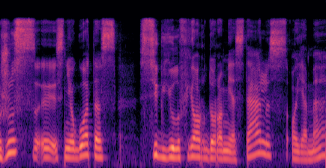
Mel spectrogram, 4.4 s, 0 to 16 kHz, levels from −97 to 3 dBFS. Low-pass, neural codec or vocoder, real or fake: 10.8 kHz; none; real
